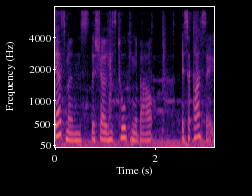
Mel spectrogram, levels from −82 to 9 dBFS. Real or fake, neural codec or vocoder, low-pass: fake; codec, 16 kHz, 2 kbps, FunCodec, trained on Chinese and English, 25 frames a second; 7.2 kHz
